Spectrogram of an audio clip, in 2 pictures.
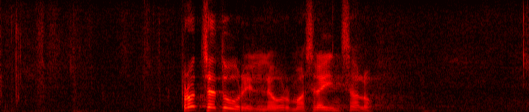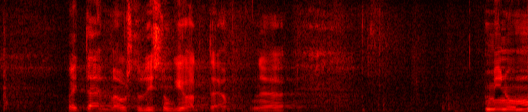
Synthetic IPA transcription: pro̞t̪se̞d̪uːɾilineurmɑsrejnsɑlṵ | ɑjt̪ːæhmɑust̪ud̪ist̪uŋɡijuɦɑt̪ːˑɑjɑ̰ | minum

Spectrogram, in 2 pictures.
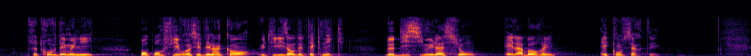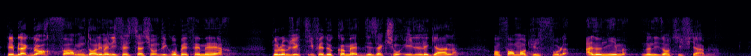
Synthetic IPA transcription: sət̪χuvd̪emyni | puʁpuʁsɥivʁəsed̪elɛ̃kɑ̃yt̪ilizɑ̃d̪et̪ɛknik | d̪əd̪isimylasjɔ̃ | elabɔʁe | ekɔ̃sɛʁt̪e | leblak̚blɔʁɡfɔʁmd̪ɑ̃lemanifɛst̪asjɔ̃d̪eɡʁupefemɛʁ | d̪ɔ̃lɔbʒɛk̚t̪ifɛd̪əkɔmɛt̪χd̪ezaksjɔ̃ilːeɡal | ɑ̃fɔʁmɑ̃t̪ynful | anɔnimnɔ̃nid̪ɑ̃t̪ifjabl

